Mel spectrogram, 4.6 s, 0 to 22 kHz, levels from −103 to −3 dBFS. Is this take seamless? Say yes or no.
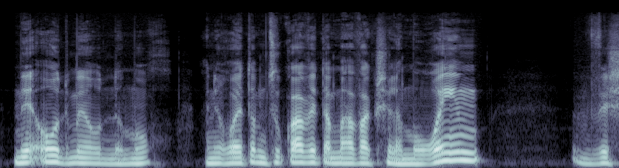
no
